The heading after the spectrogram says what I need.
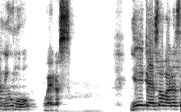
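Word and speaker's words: pneumovirus: है तो it's true यहां पर पी को साइलेंट करके पढ़िए ह्यूमन मेटा न्यूमो वायरस यह एक ऐसा वायरस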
